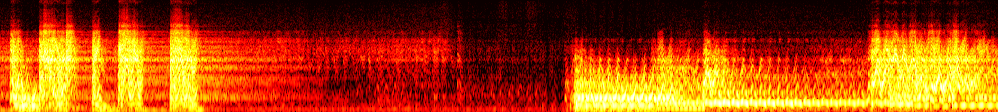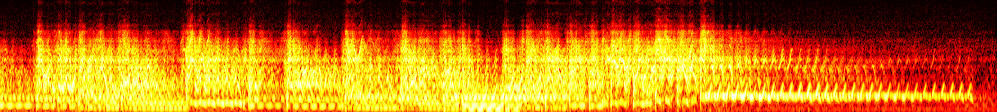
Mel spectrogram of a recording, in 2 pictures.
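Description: Electric guitar played through a flanger pedal with vibrato added: a few quick plucked notes, a short gap, then sustained chords and notes with a swirling, shimmering sweep and a gentle wavering pitch.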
